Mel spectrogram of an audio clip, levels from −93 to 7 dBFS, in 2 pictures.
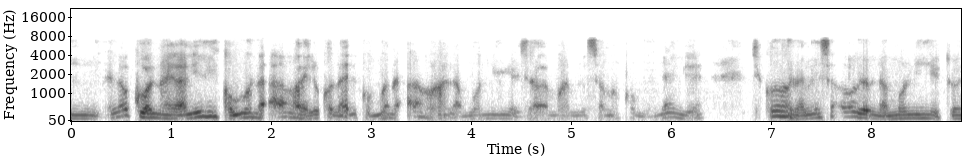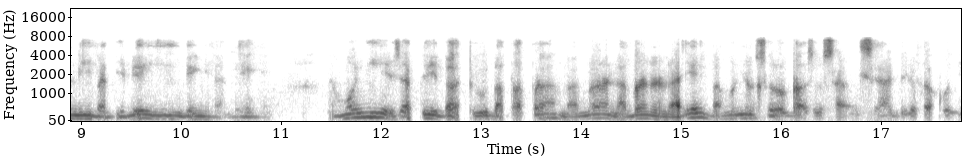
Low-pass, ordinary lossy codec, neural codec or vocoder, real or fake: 7.2 kHz; Opus, 16 kbps; codec, 24 kHz, 1.5 kbps, HILCodec; fake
